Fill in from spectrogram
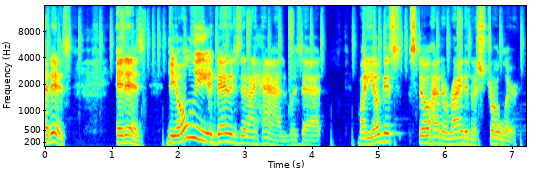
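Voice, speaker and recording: Man, late 30s, streamer host: candid, rambling chat, voice pitched a bit high, soft music under him. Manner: rambling, candid, many restarts, reads chat aloud. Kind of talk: casual live-stream chat.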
